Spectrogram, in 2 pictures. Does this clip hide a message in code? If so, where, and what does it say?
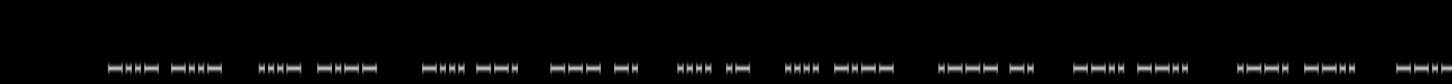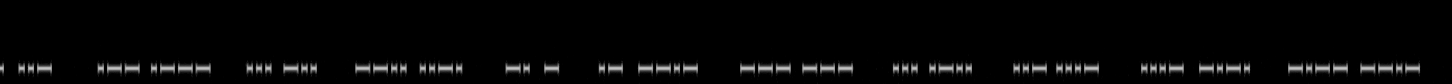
Yes: Morse code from 1.0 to 28.8 s, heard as a keyed tone, hand-sent with a paddle, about 26 wpm, 750 Hz. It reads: XX VY BG ON HA HY JN ZZ PZ QU WJ SD ZF NT AQ OO SL UV VC YQ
